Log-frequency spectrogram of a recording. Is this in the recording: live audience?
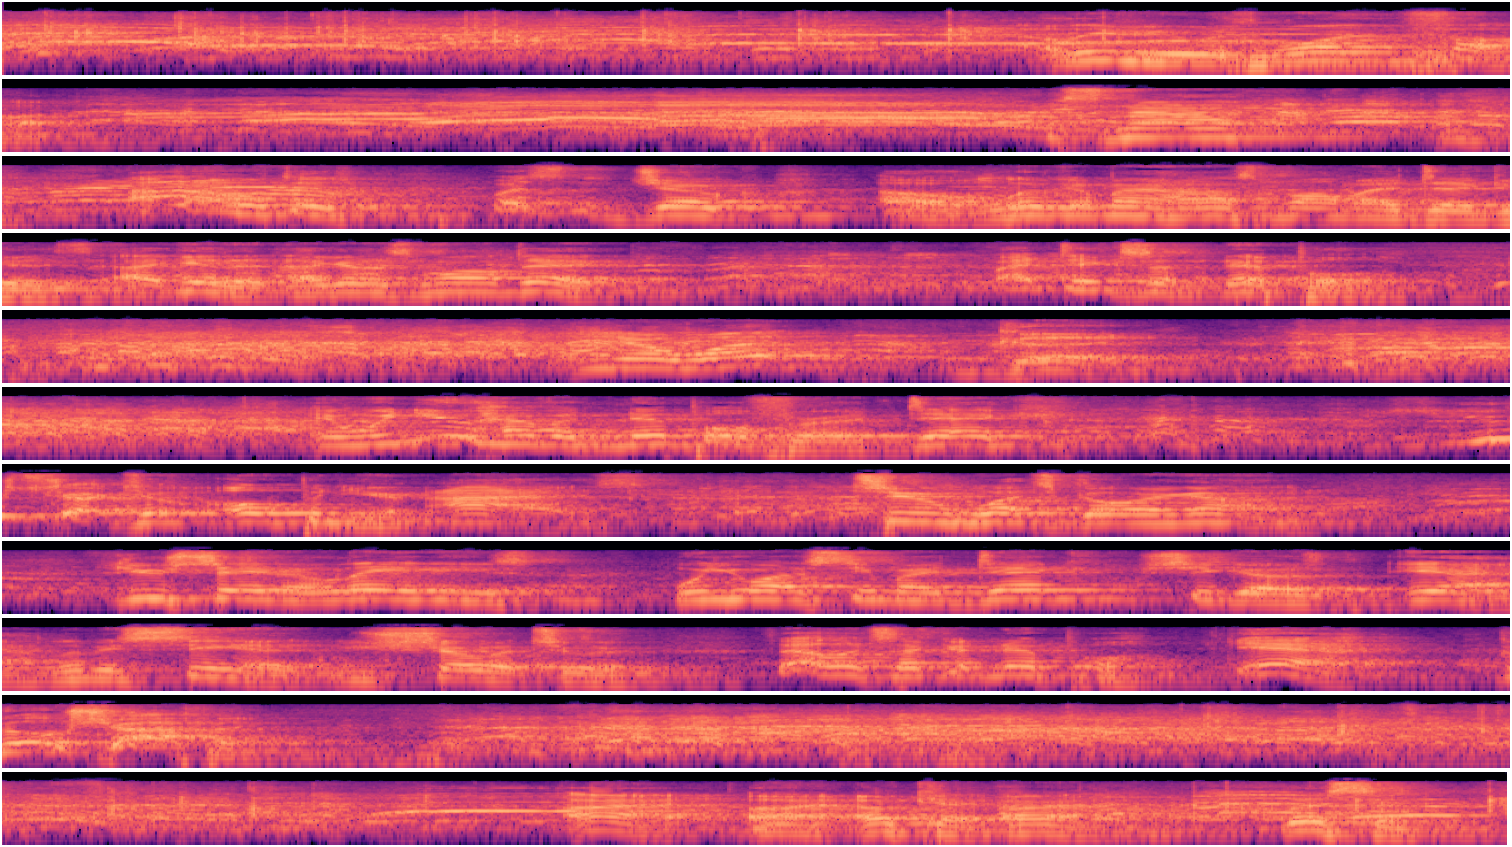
yes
